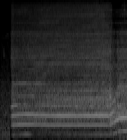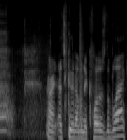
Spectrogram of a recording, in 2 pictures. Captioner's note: pump roaring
